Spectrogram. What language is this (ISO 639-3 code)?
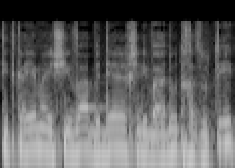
heb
